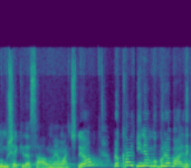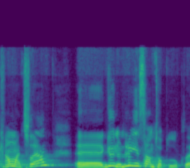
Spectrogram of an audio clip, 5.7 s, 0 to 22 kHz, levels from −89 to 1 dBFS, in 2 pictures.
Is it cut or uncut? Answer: cut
